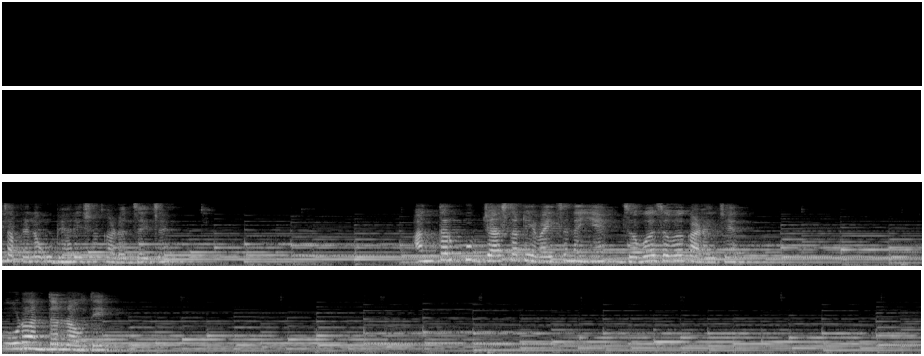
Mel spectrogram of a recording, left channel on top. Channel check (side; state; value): left; silent; digital silence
